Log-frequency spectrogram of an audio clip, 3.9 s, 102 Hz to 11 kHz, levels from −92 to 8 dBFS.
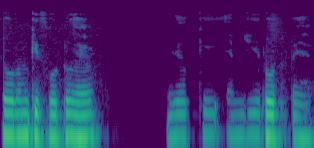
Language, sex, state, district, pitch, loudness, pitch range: Hindi, male, Chhattisgarh, Sarguja, 150 Hz, -31 LUFS, 145-155 Hz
